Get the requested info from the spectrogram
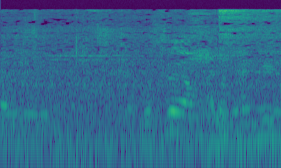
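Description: Indistinct voices of people talking nearby, over a steady low rumble of outdoor traffic.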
